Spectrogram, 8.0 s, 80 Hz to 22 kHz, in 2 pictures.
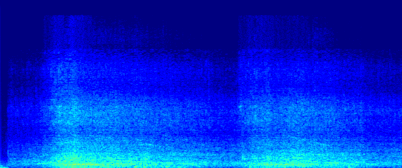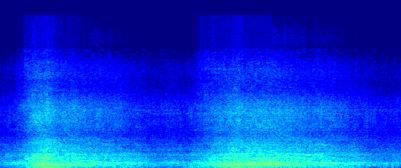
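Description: A 2021 Chevrolet Silverado Trail Boss with its 6.2-liter V8 idles and revs outdoors, its exhaust swelling in four rising-and-falling surges heard from a moderate distance.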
